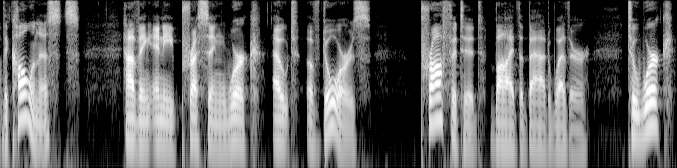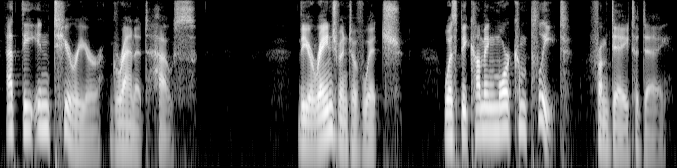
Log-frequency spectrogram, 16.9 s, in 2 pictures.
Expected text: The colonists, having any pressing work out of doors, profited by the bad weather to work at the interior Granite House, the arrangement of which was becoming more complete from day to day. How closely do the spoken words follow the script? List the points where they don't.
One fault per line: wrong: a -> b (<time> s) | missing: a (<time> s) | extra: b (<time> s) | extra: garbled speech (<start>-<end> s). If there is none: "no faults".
no faults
